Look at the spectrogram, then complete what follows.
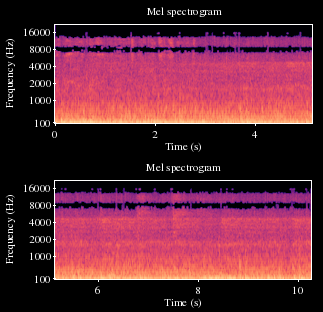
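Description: Car road noise heard from inside the cabin while driving on a wet road: a steady low rumble with a faint hum.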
